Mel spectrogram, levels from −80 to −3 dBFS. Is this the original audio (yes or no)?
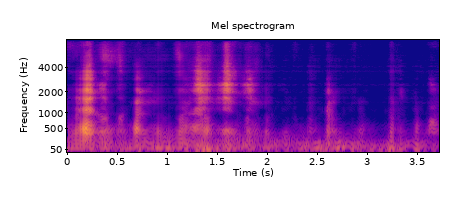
no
